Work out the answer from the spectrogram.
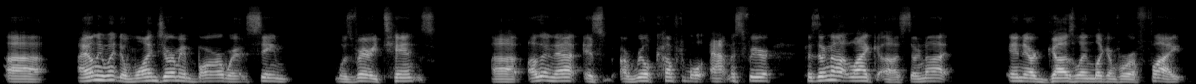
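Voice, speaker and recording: A middle-aged American with a Southern drawl and a voice on the high side hosts a laid-back stream at a moderate pace. He answers chat questions in a rambling, talkative, blunt way, with occasional profanity.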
